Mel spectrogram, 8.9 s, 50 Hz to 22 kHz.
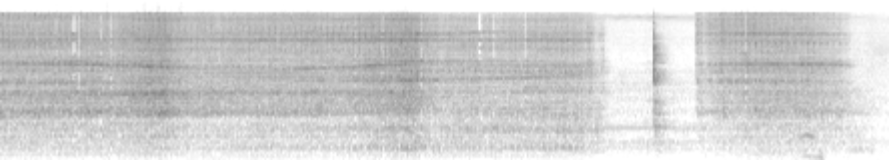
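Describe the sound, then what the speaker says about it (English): A wood lathe spinning while a 5/8 bowl gouge makes planing cuts, giving a continuous close scraping hiss with a brief pause and a few clicks before cutting resumes. "Switch to a 5/8 robust bowl gouge. Do some planing cuts here."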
